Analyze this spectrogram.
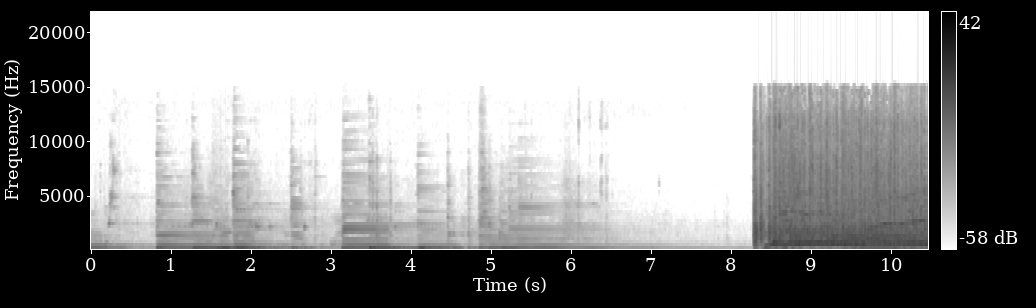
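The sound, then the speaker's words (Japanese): An audience bursts into loud cheering and applause as a sung song ends. Several phrases of melodic music fade out before a sudden, dense roar of clapping and shouting crowd voices fills the final two seconds. “歓声が入りましたよ。”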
